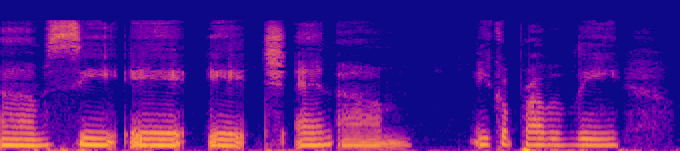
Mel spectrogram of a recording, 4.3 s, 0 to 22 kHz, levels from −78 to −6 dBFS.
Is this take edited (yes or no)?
yes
